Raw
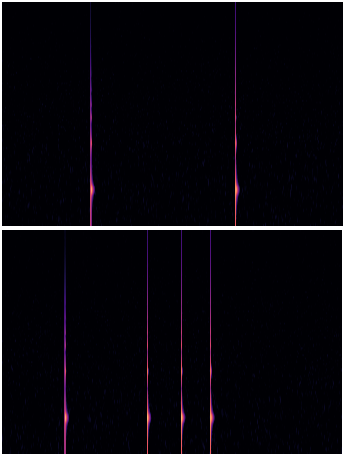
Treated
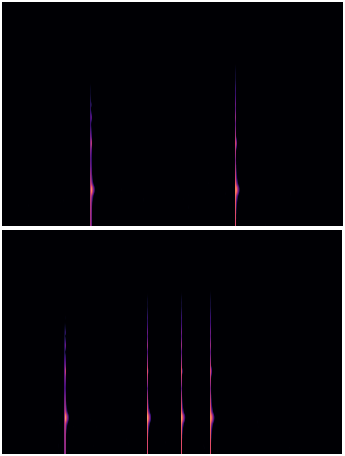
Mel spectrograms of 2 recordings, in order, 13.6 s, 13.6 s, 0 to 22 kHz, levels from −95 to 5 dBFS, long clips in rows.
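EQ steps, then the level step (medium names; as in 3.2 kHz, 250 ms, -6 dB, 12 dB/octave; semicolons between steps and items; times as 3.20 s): low-pass 1.4 kHz 12 dB/octave; -5.5 dB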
